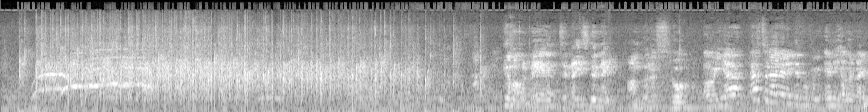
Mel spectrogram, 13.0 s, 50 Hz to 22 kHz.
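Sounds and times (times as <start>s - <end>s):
audience applauding: 0.2s - 7.4s
crowd cheering: 0.3s - 7.4s.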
